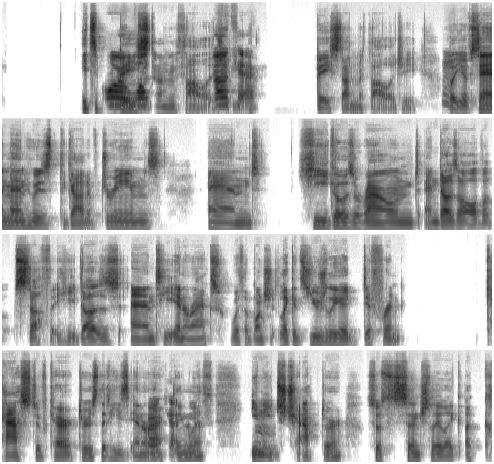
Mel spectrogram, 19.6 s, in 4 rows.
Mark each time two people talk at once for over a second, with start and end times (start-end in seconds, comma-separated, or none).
none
